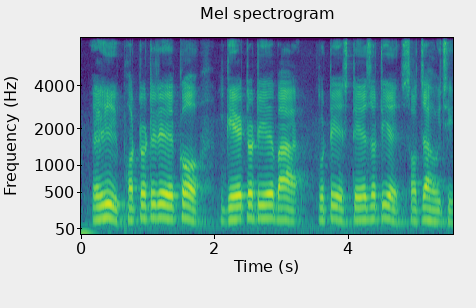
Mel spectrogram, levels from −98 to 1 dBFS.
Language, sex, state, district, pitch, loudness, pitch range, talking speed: Odia, male, Odisha, Nuapada, 145 Hz, -14 LUFS, 135-160 Hz, 120 wpm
